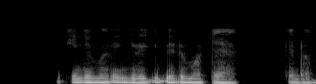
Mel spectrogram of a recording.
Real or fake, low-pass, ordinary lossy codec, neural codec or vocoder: fake; 5.4 kHz; MP3, 24 kbps; autoencoder, 48 kHz, 32 numbers a frame, DAC-VAE, trained on Japanese speech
